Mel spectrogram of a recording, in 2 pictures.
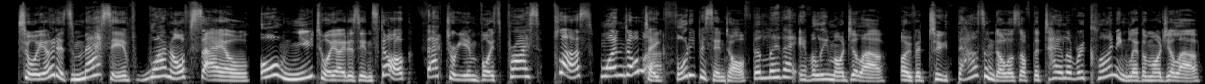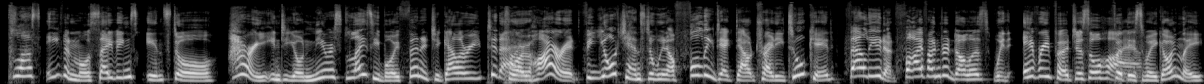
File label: Hard Sell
